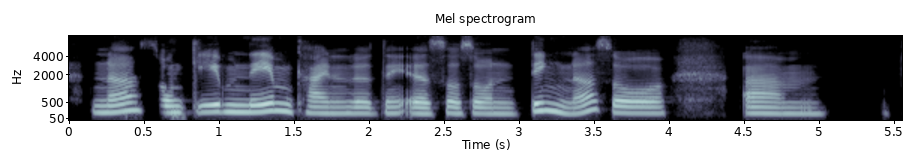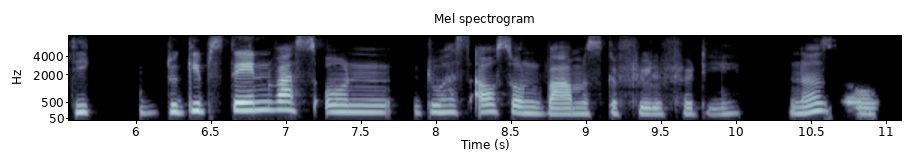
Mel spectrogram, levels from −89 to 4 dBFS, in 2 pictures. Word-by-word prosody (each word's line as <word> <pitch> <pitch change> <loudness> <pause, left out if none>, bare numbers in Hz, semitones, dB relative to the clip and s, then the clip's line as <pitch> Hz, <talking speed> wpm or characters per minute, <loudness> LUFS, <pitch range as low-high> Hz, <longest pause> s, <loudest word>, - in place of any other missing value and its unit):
ne, 200 +5 +2
so 195 - -2
'n 190 -2 0
Geben, 205 +1 +2
Nehmen, 220 +2 +4
kinda 175 -2 0
di 175 +2 -4
also 170 +1 +1
so 165 0 -1
'n 165 -1 -5
Ding, 230 -5 +3
ne? 230 +11 0
So, 180 -7 +2 0.5
ähm, 165 -2 -2 0.5
die 200 0 -1 0.5
du 210 - +1
gibst 230 +4 -2
denen 250 +1 +7
was 265 -3 +3
und 200 -1 -2
du 200 +2 -4
hast 200 -2 -7
auch 210 +1 +2
so 205 -2 -1
'n 175 -2 -4
warmes 160 0 0
Gefühl 160 -1 -6
für 160 +1 -9
die, 155 +2 -14 0.3
ne, 195 +7 -1
so? 160 -8 -6
185 Hz, 170 wpm, -24 LUFS, 165-210 Hz, 0.5 s, denen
